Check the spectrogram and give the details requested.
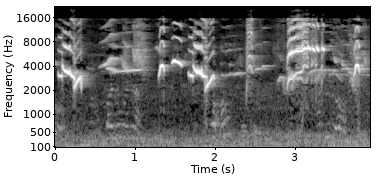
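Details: Oriental magpie-robin singing excitedly to provoke other magpie-robins: clear descending whistles, short sweeping notes and a rough buzzy burst, a few phrases with quiet gaps between them.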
